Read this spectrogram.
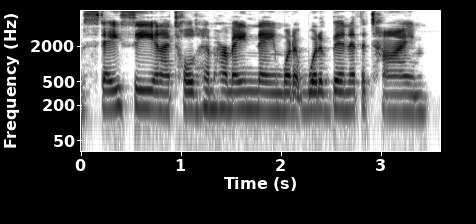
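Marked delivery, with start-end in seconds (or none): none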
